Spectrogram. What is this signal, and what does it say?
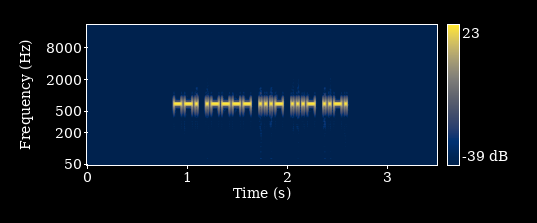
Morse code, heard as a keyed tone, about 41 wpm, 700 Hz. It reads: G1VVF
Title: DXCC-100 Call Signs - 5 Characters - 45wpm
